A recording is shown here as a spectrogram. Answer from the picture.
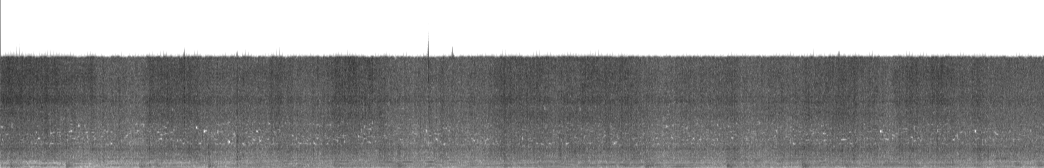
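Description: Chopped banana flower and potato frying in oil in a metal kadai, sizzling steadily while a metal spatula stirs and scrapes them against the pan. Soft background music plays throughout.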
